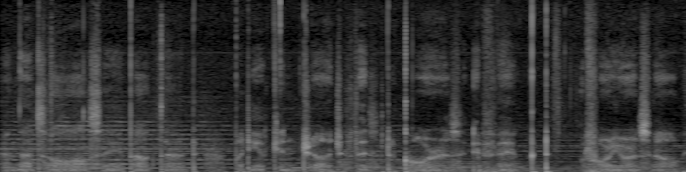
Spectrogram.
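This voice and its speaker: Wasteland realtor male performer, courteous and salesy, slow creaky whisper for ASMR roleplay, music underneath. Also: very high-pitched. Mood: smooth, suggestive. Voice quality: breathy whisper. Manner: courteous, gently salesy, hesitant pauses. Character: polite, salesy post-apocalyptic real estate agent. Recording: soft game music behind. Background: music and game audio.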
